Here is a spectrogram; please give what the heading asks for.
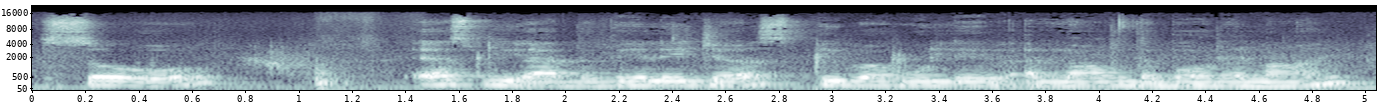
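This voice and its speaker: A low, mellow female voice with a Burmese accent, a native Karen speaker. She tells her personal story in an interview, plainly and a little hesitantly, often adding "you know". The recording is roomy and echoey, picked up from a distance. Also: steady tone, a little slow. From Burma, Karen community. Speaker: interview guest. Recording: roomy echo, distant mic, faint noise.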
